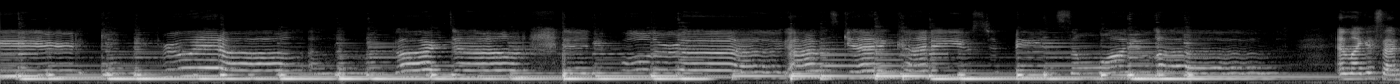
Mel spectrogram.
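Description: A woman singing a slow pop melody while strumming chords on a ukulele. The chords ring steadily under the voice. The singing stops near the end.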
